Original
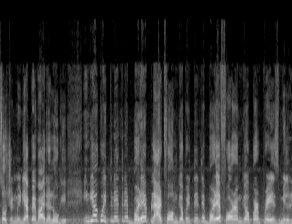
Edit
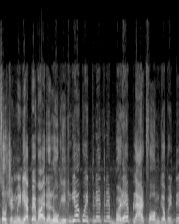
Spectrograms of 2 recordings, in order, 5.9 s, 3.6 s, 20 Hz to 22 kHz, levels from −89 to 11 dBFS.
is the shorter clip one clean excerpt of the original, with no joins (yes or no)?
no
